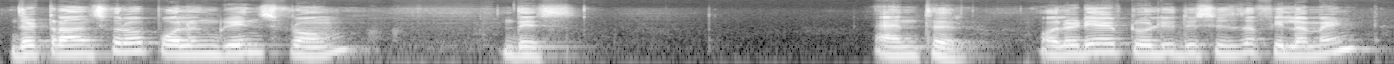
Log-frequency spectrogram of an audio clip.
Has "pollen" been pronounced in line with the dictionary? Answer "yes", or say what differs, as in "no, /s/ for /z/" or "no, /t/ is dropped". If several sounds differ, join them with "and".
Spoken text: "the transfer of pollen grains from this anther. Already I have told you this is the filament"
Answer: yes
